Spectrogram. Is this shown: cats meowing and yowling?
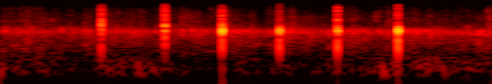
no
